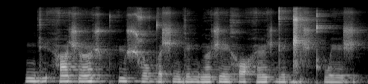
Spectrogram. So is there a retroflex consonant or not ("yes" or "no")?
yes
